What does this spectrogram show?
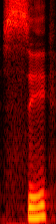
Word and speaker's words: crois: So je crois, C-R-O-I-S. Je crois, final S not pronounced.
